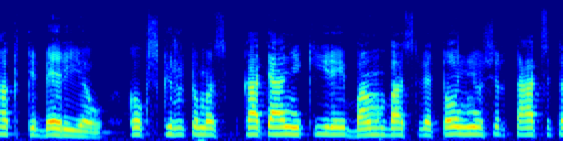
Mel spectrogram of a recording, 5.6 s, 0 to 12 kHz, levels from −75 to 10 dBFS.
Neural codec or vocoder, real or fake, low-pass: none; real; 10.8 kHz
